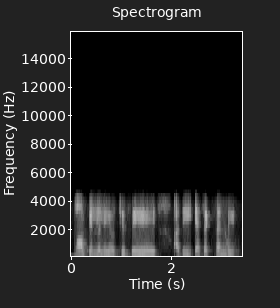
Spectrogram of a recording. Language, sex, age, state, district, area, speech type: Telugu, female, 18-30, Andhra Pradesh, Konaseema, rural, conversation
